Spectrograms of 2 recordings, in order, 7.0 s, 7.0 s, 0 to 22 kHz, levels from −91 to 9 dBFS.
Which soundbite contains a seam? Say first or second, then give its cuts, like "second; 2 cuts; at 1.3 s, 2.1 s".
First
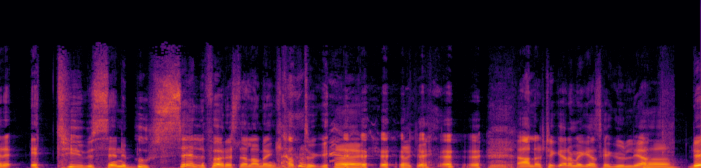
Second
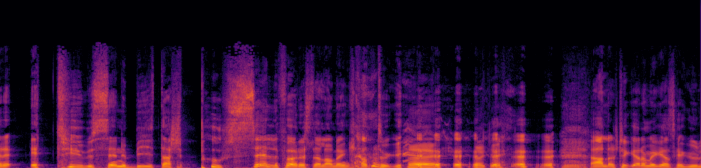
first; 1 cut; at 1.4 s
